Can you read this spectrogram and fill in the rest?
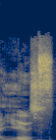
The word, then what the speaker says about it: Utes: Yeah, Utes.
